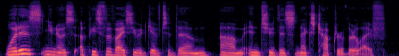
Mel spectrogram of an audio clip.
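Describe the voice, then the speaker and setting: A woman's voice: low-pitched, a little fast, a little mellow. Chatty woman hosting a casual podcast. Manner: chatty, affirming, frequent "like". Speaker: podcast host. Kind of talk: casual conversational interview.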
